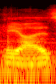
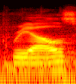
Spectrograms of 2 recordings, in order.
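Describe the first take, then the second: First: It is said in the Portuguese way, 'reais'. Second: It is said in an anglicized way, 'reals'.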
